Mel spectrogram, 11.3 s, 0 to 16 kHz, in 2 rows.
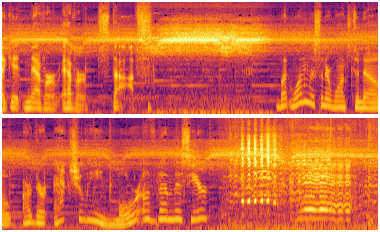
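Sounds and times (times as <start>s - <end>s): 
speech: 0.0s - 2.4s, 4.1s - 9.0s, 10.1s - 11.2s
goat bleating: 8.9s - 11.2s.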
